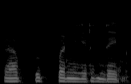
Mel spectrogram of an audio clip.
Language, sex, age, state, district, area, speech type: Tamil, female, 45-60, Tamil Nadu, Perambalur, rural, spontaneous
